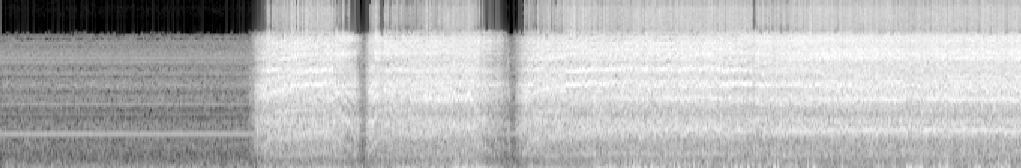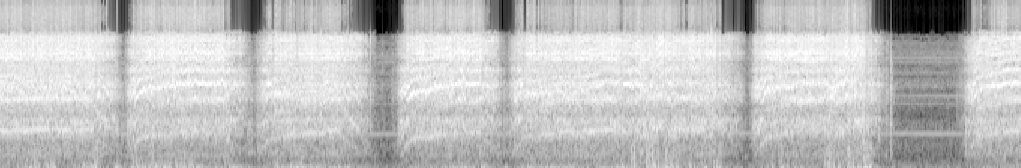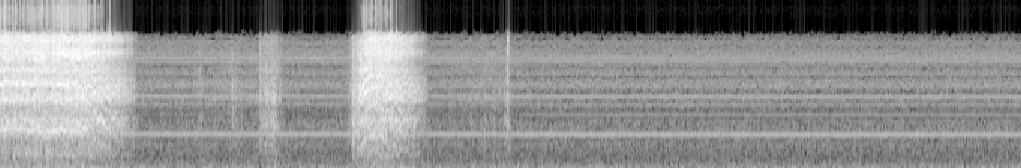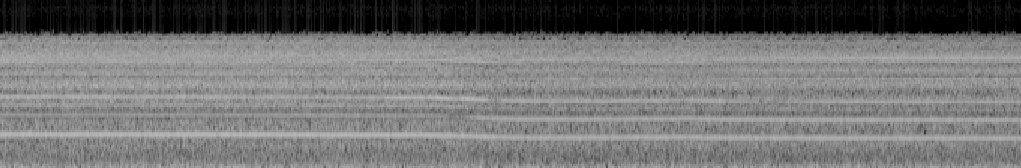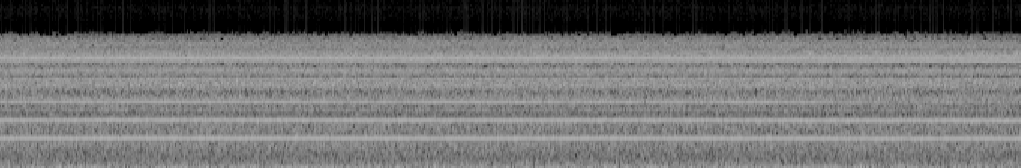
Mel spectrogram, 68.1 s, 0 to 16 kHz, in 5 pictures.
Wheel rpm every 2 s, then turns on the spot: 0, 20, 140, 130, 210, 210, 210, 150, 150, 110, 150, 160, 150, 100, 90, 0, 30, 0, 0, 0, 0, 0, 0, 0, 0, 0, 0, 0, 0, 0, 0, 0, 0, 0.
none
